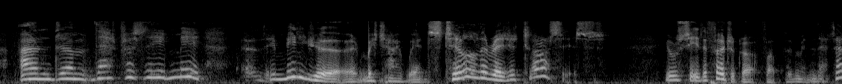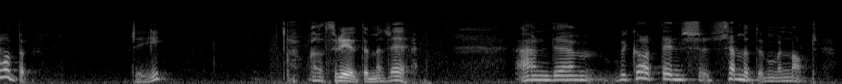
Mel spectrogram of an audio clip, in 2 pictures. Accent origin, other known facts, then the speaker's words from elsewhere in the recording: Stoke-on-Trent, West Midlands, United Kingdom; because I was … from Stoke.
